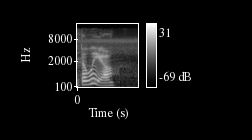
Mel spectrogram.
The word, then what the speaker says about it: DeLeo: DeLeo. – Like it's spelled. Yeah. Like it should be.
